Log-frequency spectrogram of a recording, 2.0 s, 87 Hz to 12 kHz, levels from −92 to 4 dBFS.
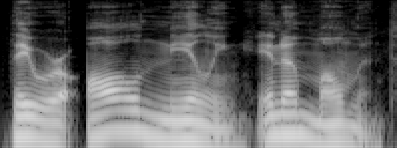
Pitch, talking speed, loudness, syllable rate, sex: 110 Hz, 210 wpm, -18 LUFS, 5.5 syllables/s, male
